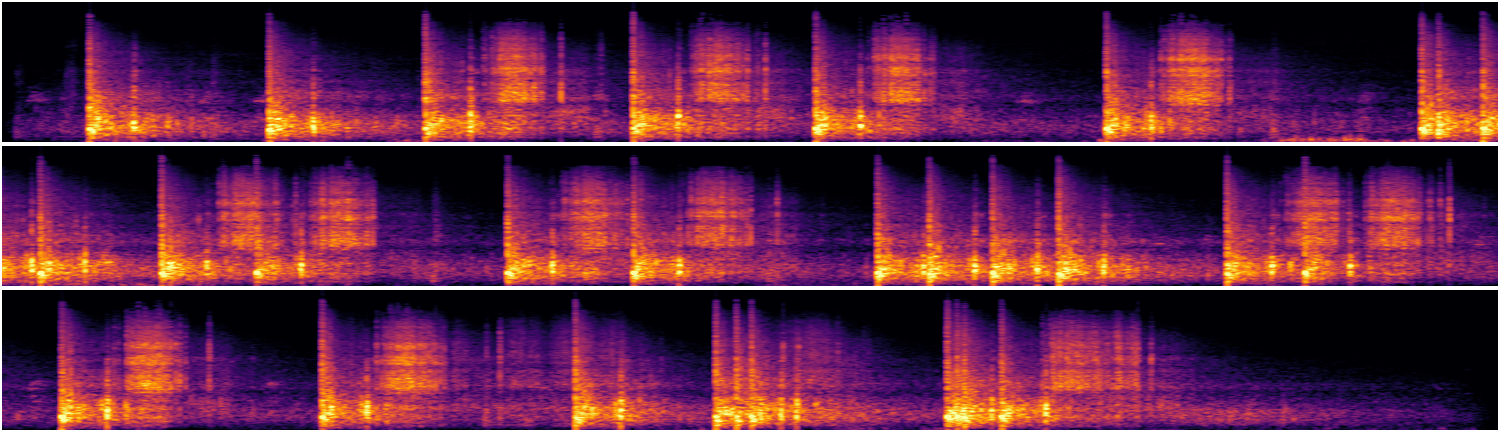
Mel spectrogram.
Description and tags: Raw audio of standard fireworks that leave a crackling sound.
An example of how you might credit is by putting this in the description/credits:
